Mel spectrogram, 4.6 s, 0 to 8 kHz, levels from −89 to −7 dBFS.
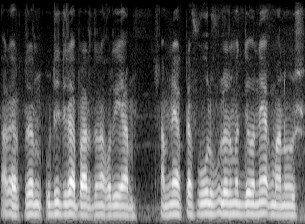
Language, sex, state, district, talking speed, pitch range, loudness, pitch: Bengali, male, Assam, Hailakandi, 145 wpm, 125-140 Hz, -17 LUFS, 135 Hz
